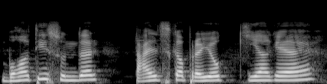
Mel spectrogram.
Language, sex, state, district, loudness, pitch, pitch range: Hindi, male, Jharkhand, Ranchi, -14 LUFS, 195 Hz, 185-210 Hz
